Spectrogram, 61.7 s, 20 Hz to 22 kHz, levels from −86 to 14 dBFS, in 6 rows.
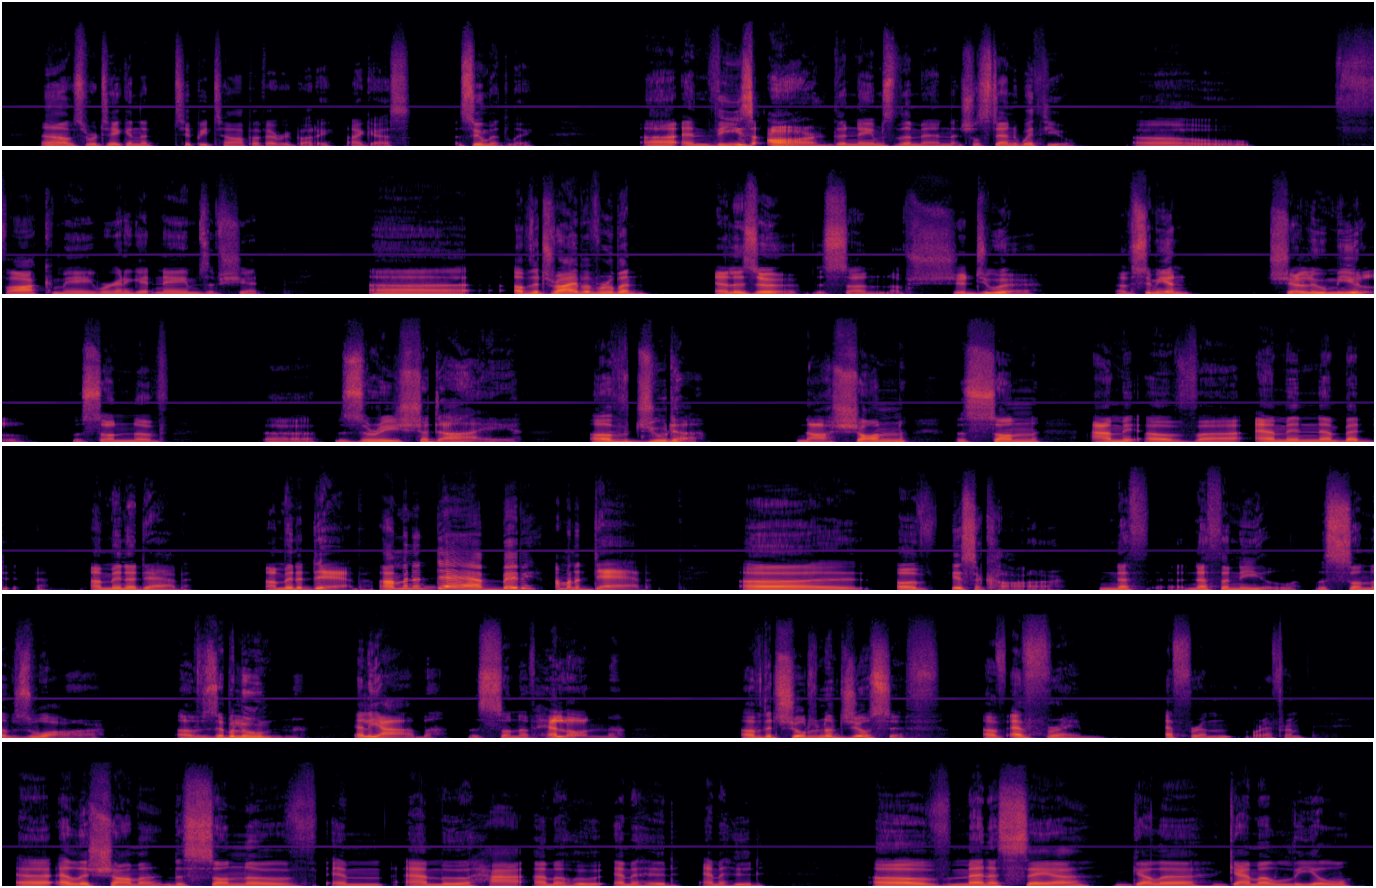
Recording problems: high-pitched whine; faint; throughout; 6 kHz, 35 dB below the speech

